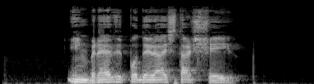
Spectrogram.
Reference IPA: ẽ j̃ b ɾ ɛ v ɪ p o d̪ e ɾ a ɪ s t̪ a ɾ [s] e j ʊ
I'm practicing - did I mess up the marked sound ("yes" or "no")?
yes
